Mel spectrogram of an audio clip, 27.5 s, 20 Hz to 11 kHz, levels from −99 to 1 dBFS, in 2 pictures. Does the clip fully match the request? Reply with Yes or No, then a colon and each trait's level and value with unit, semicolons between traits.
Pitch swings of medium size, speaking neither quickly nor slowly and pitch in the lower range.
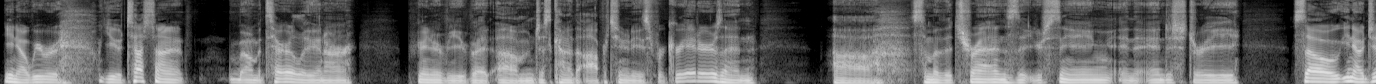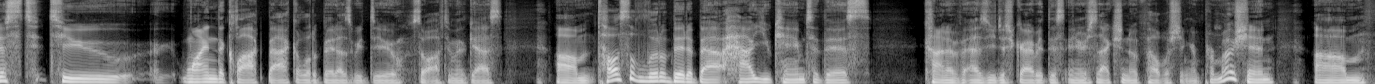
Yes: average, 4.0 semitones; average, 170 wpm; very low, 95 Hz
